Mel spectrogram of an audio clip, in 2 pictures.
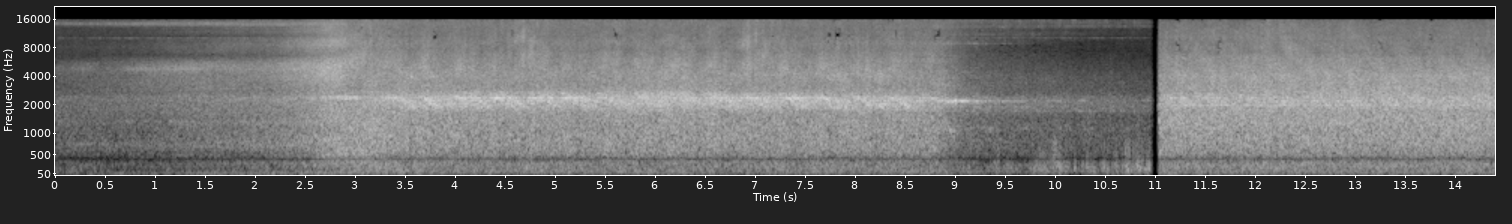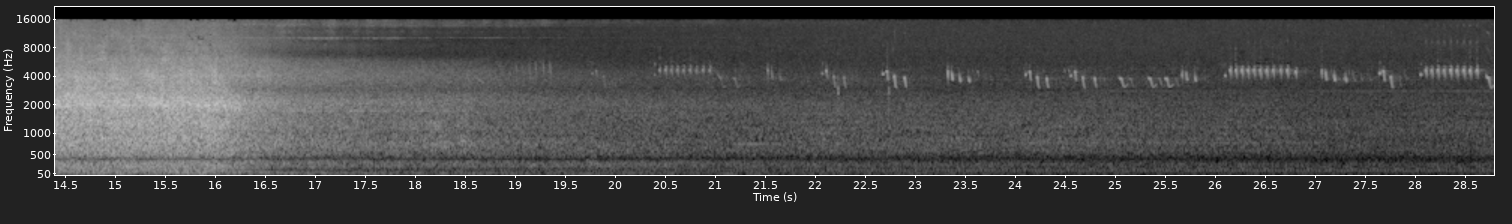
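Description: N700 series Shinkansen train passing at high speed. A rush of wind and wheel noise builds over about three seconds and holds loud, with a steady high whine, for about thirteen seconds. It then fades away as the train recedes.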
